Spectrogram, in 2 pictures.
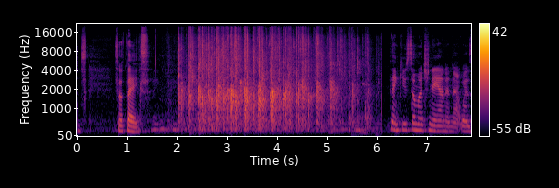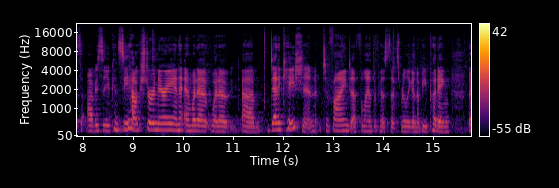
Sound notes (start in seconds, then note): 1.8 audience clapping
